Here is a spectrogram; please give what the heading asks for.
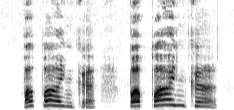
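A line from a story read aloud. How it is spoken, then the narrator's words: Sobbing. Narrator (Russian): рыдала Катька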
